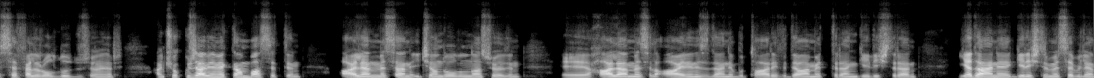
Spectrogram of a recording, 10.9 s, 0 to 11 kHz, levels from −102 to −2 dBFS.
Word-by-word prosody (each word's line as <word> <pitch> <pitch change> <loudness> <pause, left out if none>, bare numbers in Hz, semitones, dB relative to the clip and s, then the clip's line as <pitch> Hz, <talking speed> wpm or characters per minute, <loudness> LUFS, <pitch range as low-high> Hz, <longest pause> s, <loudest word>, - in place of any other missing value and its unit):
seferler 130 -2 -2
olduğu 120 0 -6
du 110 - -22
söylenir. 110 0 -9 0.3
Hani, - - -5
çok 150 - -6
güzel 205 +1 +6
bir 200 - +2
yemekten 195 0 +2
bahsettin. 120 -8 -2 0.4
Ailen 140 +5 +5
mesela, 165 +1 0
hani, 165 - -7
İç 140 +1 -6
Anadolulu 155 0 -3
olduğundan 155 0 -2
söyledin. 105 -8 -7 0.4
Eee, 105 0 -3
hâlâ 135 +4 +6
mesela 135 -3 -4
ailenizde, 120 +2 0
hani, 125 -1 -4
bu 125 - -15
tarifi 125 0 -3
devam 120 +1 +1
ettiren, 120 0 -5
geliştiren 115 +2 -4 0.4
ya - - +5
da, 175 -3 +9
hani, 165 -3 +2
geliştirmese 150 +4 -2
bile 130 -3 -3
130 Hz, 175 wpm, -25 LUFS, 120-155 Hz, 0.4 s, da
